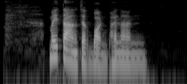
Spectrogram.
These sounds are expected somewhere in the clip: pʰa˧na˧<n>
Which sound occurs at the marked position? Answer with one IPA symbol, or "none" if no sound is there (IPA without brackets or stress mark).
n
